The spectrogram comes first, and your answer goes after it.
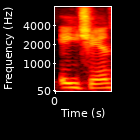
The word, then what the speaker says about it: Etienne: If you are not aware, if you are not on Twitter, Travis Etienne, he corrected everybody. His name is pronounced Travis Achan.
